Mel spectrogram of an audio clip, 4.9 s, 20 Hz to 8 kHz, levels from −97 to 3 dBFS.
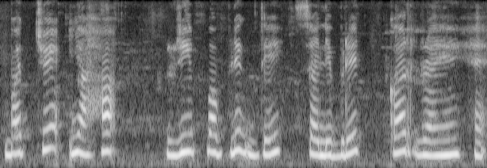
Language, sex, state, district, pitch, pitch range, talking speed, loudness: Hindi, female, Madhya Pradesh, Dhar, 285 Hz, 260-315 Hz, 100 wpm, -13 LUFS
